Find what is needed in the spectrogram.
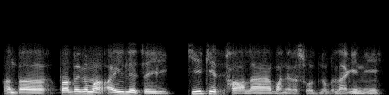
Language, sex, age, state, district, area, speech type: Nepali, male, 60+, West Bengal, Kalimpong, rural, conversation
